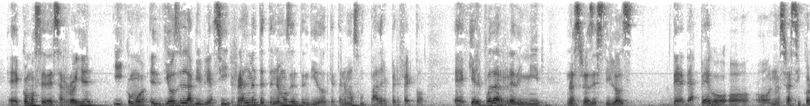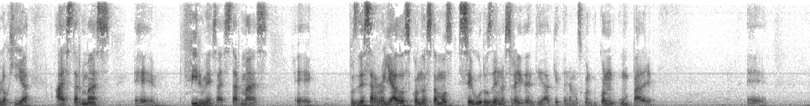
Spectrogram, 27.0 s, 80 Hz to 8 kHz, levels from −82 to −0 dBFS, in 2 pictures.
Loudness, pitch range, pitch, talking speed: -22 LUFS, 120-140 Hz, 130 Hz, 130 wpm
